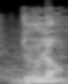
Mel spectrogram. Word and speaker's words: Doullens: À Doullens, donc, Doullens, on doit dire. Ah oui, on prononce pas le S, hein.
